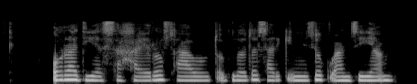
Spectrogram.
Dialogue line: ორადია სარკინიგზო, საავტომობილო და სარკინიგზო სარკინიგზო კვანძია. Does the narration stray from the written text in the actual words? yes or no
yes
